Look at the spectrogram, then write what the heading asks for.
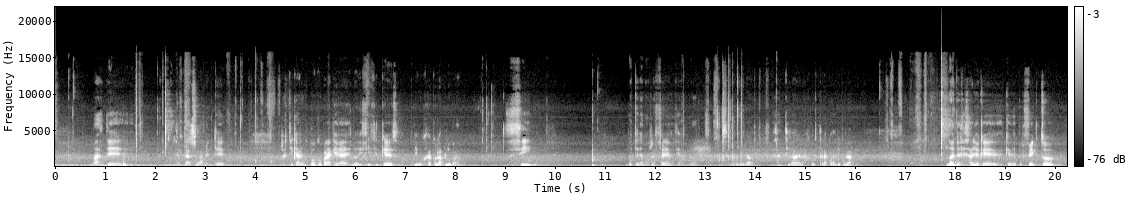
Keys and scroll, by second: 2.1 p, 13.6 super+z.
